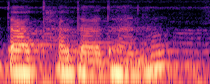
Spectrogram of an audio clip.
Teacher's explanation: ता वर्ग का उच्चारण स्थान दंत होता है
